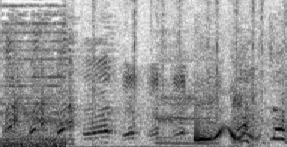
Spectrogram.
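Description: High-pitched laughter in quick rising bursts. A music bed under it cuts off about half a second in, and near the end a tone slides up and back down.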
